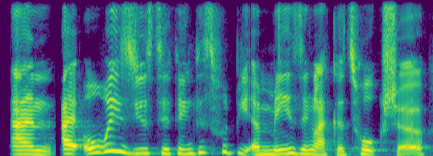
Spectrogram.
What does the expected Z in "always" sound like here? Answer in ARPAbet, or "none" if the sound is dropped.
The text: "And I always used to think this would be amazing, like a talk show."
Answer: Z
